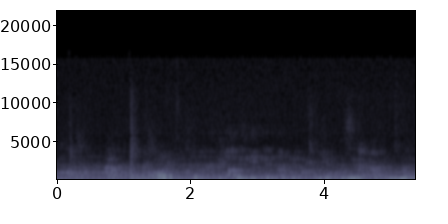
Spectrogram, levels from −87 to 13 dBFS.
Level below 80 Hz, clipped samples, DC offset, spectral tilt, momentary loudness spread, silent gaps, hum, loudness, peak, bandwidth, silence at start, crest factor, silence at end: -48 dBFS; under 0.1%; under 0.1%; -6 dB/octave; 5 LU; none; none; -46 LUFS; -26 dBFS; 16 kHz; 0 s; 14 dB; 0 s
